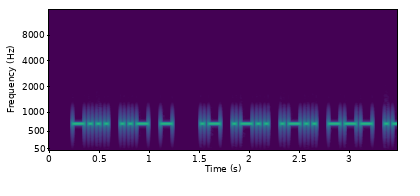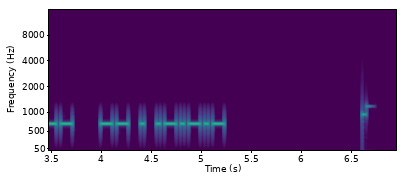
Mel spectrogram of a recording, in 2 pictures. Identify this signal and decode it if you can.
Morse code, heard as a keyed tone, about 32 wpm, 700 Hz. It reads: BUT ALLOW ME.
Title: Sentences from Top 1000 Words - Review Part 5 - 30wpm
